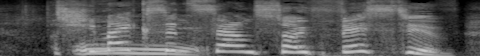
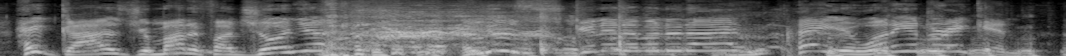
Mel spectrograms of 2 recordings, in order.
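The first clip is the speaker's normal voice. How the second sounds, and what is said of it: Playful crocodile character voice. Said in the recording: “Is that your impression of a crocodile?”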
